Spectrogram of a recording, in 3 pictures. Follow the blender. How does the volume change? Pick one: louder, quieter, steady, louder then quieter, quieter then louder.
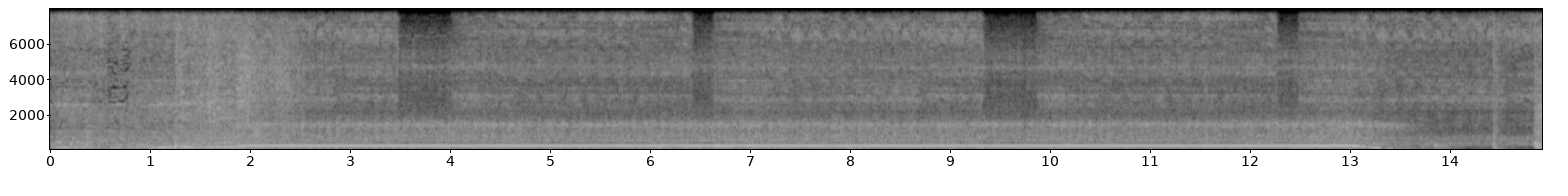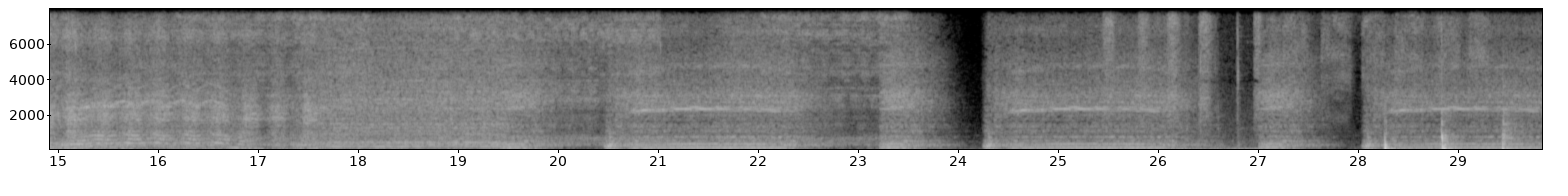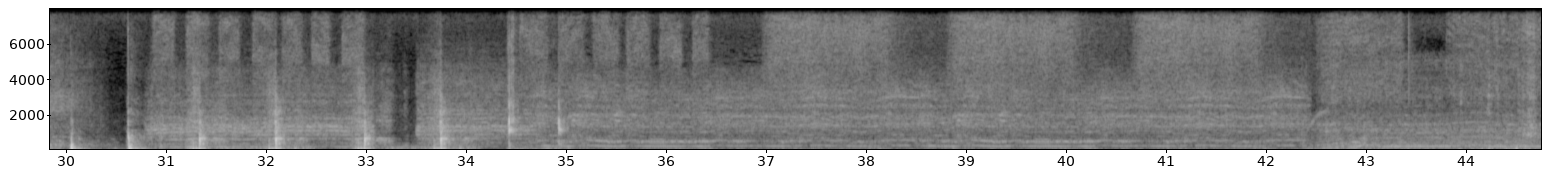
quieter.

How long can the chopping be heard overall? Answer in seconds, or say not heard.
7 s.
